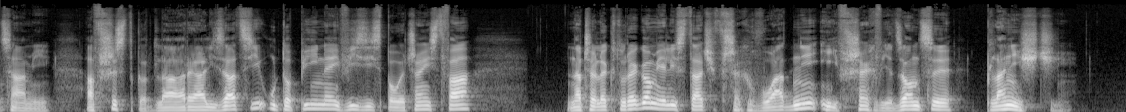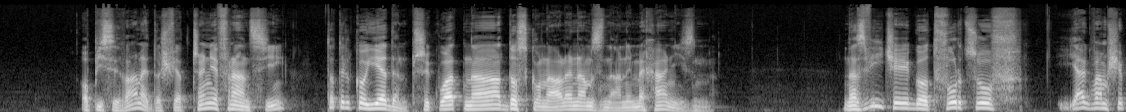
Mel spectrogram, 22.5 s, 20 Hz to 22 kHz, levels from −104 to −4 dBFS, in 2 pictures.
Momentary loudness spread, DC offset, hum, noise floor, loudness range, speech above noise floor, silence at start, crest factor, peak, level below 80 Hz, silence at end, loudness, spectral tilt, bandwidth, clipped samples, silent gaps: 10 LU; under 0.1%; none; -71 dBFS; 5 LU; 52 dB; 0 s; 18 dB; -2 dBFS; -50 dBFS; 0 s; -20 LUFS; -5.5 dB/octave; 18.5 kHz; under 0.1%; none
